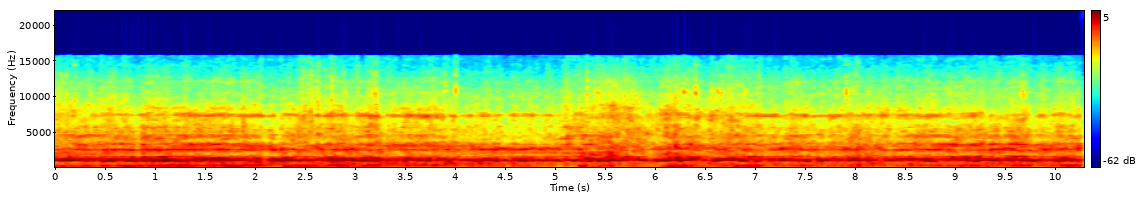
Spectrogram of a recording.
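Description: Sur Ron X electric dirt bike riding at speed: a steady whine from the electric motor and drivetrain, holding nearly one pitch, over a rough rumble of tyres on the dirt track and wind.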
